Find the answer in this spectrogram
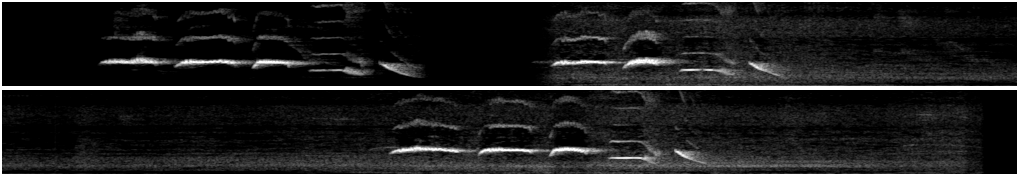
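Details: Captive-training song of an Oriental magpie-robin, two phrases of repeated clear whistles followed by steep downslurs, separated by several seconds of hissy background with a low droning hum.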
